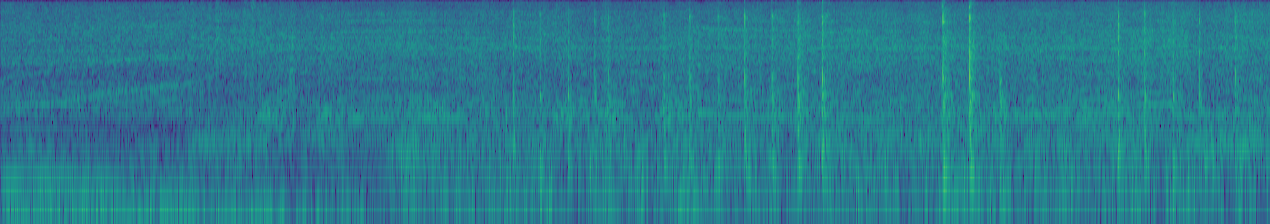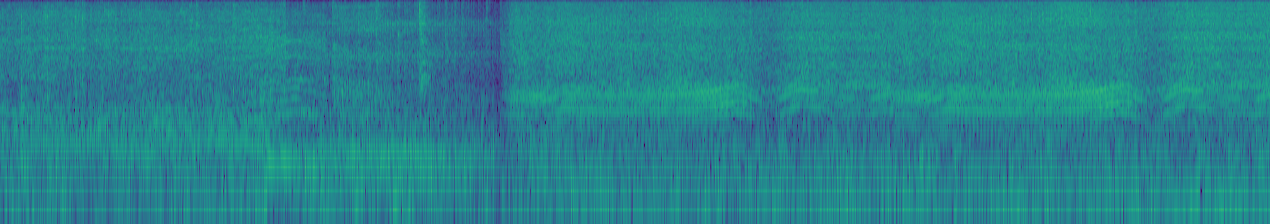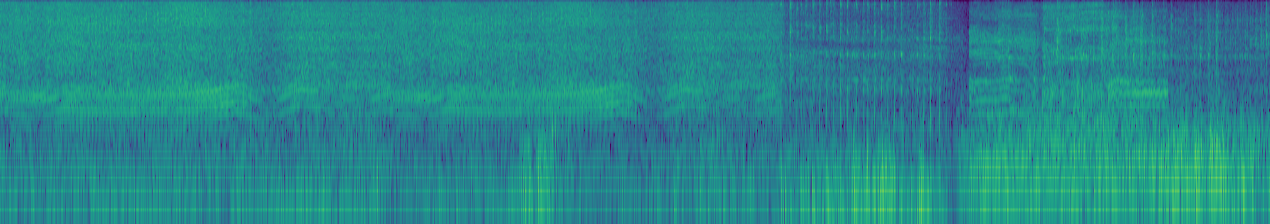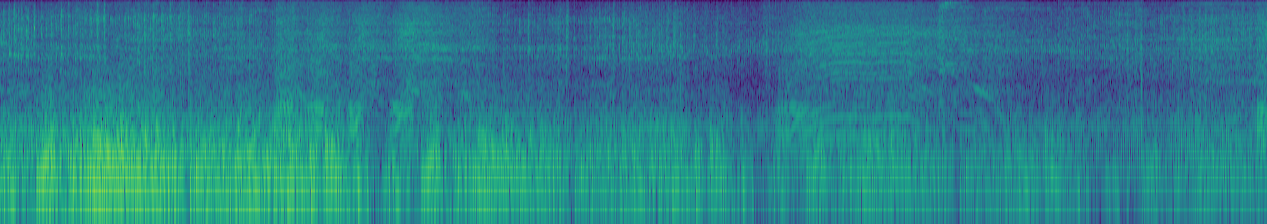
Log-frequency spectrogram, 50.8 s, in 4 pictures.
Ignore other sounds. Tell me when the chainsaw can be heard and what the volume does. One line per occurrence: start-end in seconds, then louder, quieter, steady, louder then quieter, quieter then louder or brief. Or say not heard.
0.0-50.7 louder then quieter.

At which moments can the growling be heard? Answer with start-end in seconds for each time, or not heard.
15.2-16.6, 35.0-37.1.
